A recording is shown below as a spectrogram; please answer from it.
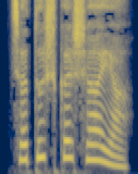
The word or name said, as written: ಚತುಷ್ಕಷಾಯ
